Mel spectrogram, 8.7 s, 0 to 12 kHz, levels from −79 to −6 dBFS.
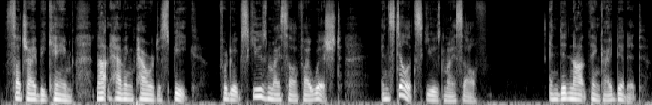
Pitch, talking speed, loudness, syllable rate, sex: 125 Hz, 170 wpm, -18 LUFS, 5.2 syllables/s, male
